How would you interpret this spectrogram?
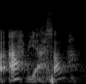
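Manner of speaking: high careless brush-off; mock shrug. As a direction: toss it off lightly. Shrugging congregant imitated.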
